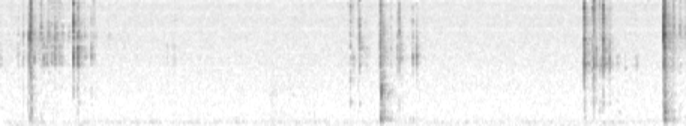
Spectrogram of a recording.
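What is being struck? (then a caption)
Bar of soap cut with a metal knife blade. A metal utility knife blade with a green handle slices thin peels off the surface of a solid, oval, palm-sized blue Absolut-branded bar of soap. Crisp, bright scraping cuts come in three short bursts against a quiet background, each with a sharp onset and almost no ring.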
